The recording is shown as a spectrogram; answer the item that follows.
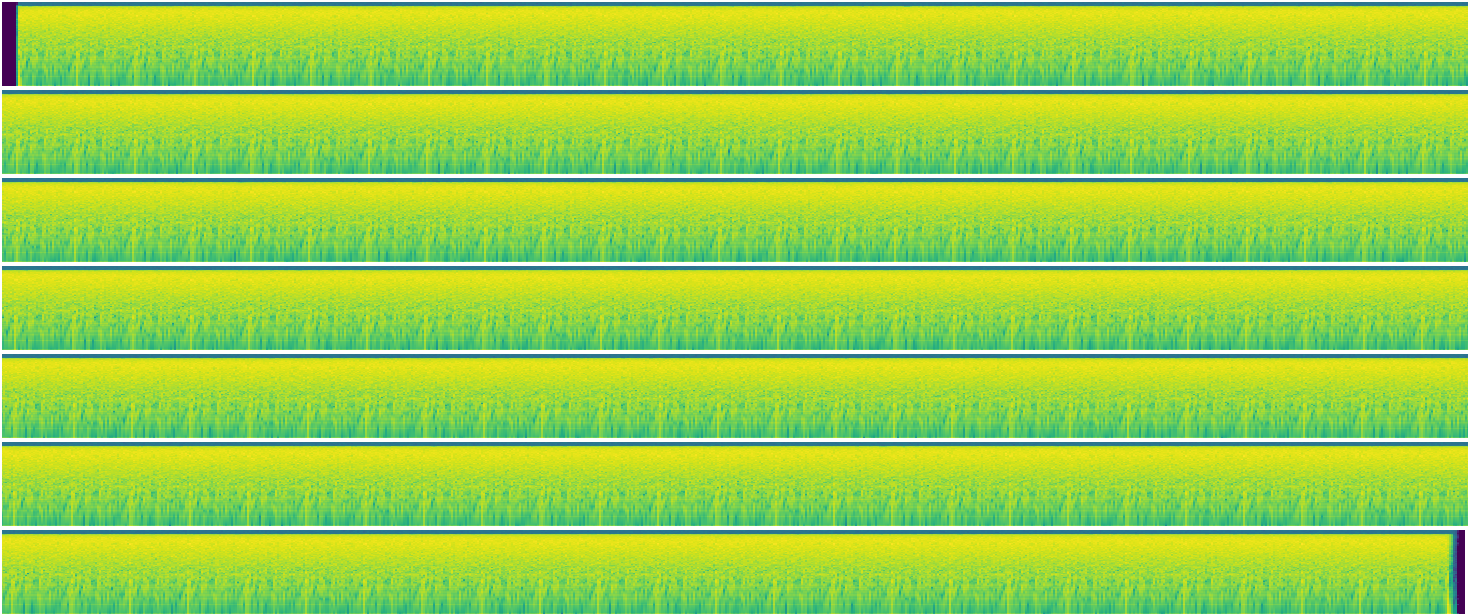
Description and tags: A sound made in Famitracker that could be used to portray a light rain.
